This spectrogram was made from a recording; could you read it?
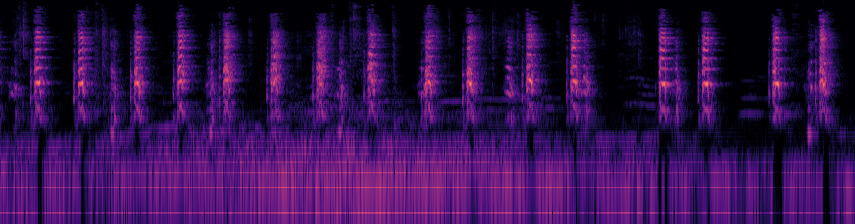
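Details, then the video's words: Female red junglefowl calling the male, a clear call used to lure males; harsh, broadband clucking notes repeated roughly three times a second in an uneven run, over a low steady hum. "Suara ayam hutan betina gacor pangil pejantan"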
